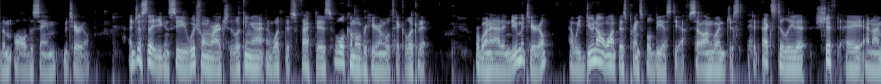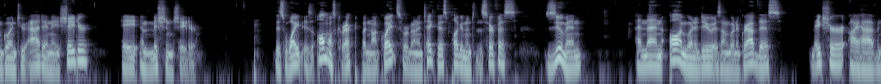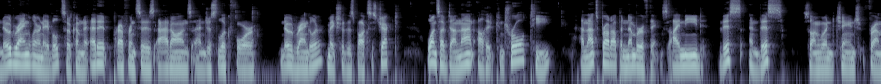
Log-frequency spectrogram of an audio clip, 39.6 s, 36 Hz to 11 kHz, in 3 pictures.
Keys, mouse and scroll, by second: 0.6 n, 1.5 shift+middle click, 2.2 middle click, 2.9 shift+middle click, 3.7-4.1 scroll up 4, 4.1 shift+middle click, 4.6-5.4 scroll up 4, 5.4 shift+middle click, 7.4 click, 8.6 click, 10.9 x, 12.2 shift+a, 17.8 click, 19.6 middle click, 20.0-21.2 scroll up 8, 21.2 click, 22.2 shift+middle click, 23.7 click, 27.0 click, 32.7 click, 33.5 ctrl+t, 34.3-35.5 scroll down 5, 34.7 middle click.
